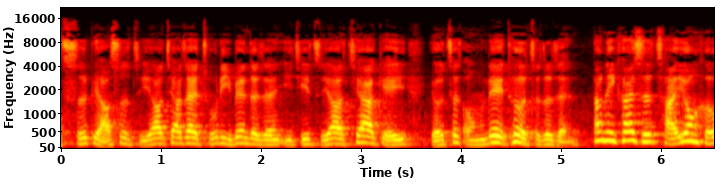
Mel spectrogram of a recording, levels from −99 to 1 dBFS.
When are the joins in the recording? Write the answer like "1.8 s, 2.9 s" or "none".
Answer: 4.0 s, 5.3 s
